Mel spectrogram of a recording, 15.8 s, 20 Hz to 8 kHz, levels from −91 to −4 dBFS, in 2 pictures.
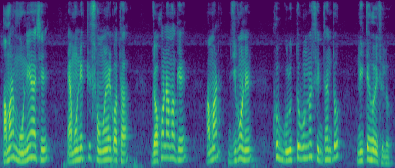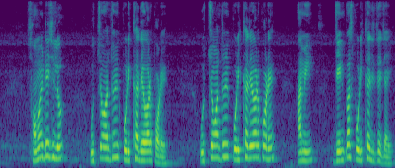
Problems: background sounds at intervals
